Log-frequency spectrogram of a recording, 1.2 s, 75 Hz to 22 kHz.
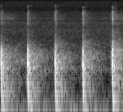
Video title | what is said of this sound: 1995 Land Rover NAS Defender 90 for sale, excellent restoration | you can hear that. So that right there, that is the sound deadening and soundproofing material that we put inside of that door.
